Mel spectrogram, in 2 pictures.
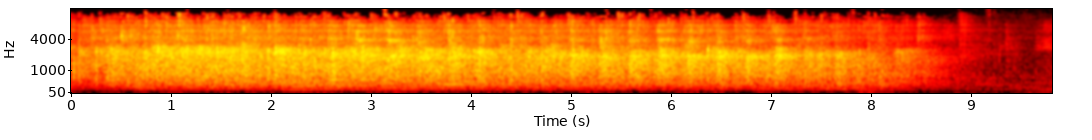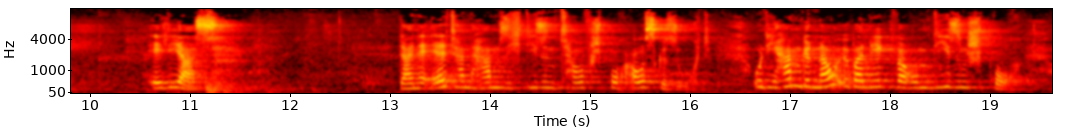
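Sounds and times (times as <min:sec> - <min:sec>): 
audience applause: 0:00.0 - 0:08.9
speech: 0:10.7 - 0:11.4, 0:13.1 - 0:19.5.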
